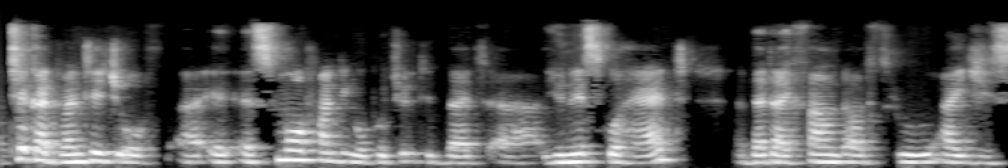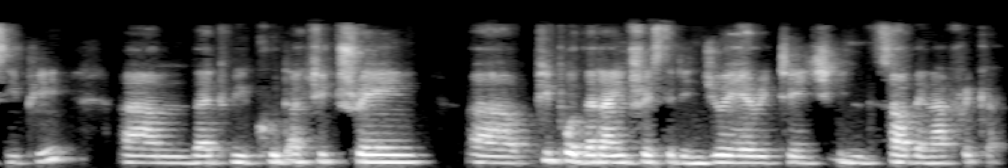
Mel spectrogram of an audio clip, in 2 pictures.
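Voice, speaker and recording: A woman's voice: sits low, darkish tone, low-quality recording. A middle-aged woman from Zimbabwe, a geoscientist answering interview questions in a thoughtful way, with many fillers and restarts. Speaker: geoscientist and associate professor.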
